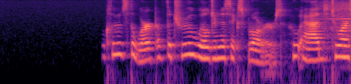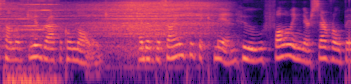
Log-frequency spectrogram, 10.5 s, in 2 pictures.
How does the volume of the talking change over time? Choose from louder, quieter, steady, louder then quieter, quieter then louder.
steady.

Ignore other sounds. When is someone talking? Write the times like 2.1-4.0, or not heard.
1.6-10.4.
